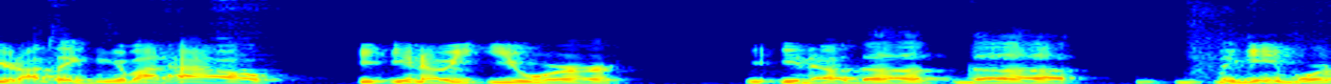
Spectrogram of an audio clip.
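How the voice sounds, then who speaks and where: The speaker has an American accent, ordinary pitch variation and a fairly quick pace. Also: man. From central Massachusetts. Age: 30s. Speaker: sports fan guest. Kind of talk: casual chat. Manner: halting, many repeated words.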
